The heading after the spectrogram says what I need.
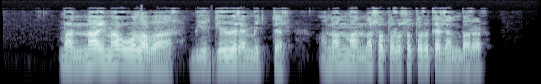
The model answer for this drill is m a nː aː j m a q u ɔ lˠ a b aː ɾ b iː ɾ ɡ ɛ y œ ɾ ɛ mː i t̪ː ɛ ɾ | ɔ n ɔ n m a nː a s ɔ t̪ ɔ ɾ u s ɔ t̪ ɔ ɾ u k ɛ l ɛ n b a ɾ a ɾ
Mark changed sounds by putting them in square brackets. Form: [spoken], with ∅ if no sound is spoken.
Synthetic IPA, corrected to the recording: m a nː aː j m a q u ɔ lˠ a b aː ɾ b iː ɾ ɡ ɛ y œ ɾ ɛ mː i t̪ː ɛ ɾ | ɔ n ɔ n m a nː a s ɔ t̪ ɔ ɾ u s ɔ t̪ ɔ ɾ u k ɛ l ɛ n b a ɾ a ɾ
